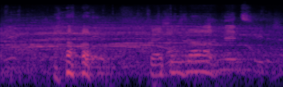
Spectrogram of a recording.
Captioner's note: students cheering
